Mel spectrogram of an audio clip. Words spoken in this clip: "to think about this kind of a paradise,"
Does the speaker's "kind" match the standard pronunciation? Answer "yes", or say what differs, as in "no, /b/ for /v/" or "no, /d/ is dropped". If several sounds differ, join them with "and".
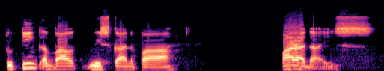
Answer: no, /d/ is dropped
